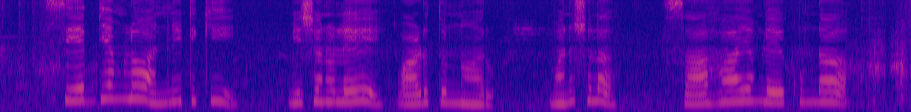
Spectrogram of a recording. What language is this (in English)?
Telugu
